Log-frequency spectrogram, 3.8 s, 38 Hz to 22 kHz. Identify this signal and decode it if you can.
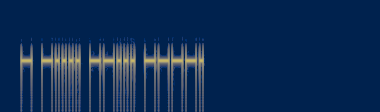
Morse code, heard as a keyed tone, about 34 wpm, 700 Hz. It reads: T679
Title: Numbers - Contest Style - 4-Digit 35wpm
